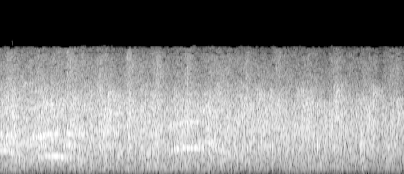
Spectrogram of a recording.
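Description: Steady, loud audience applause at an Alcoholics Anonymous meeting, a dense wash of many hands clapping that holds evenly for about five seconds, with faint voices mixed in beneath it.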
